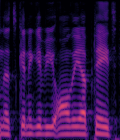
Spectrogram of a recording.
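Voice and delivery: usual speaking voice

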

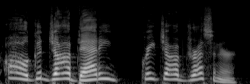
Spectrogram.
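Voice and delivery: high, exaggerated mock praise; gushing older cashier. Checker congratulating a dad on dressing his daughter, patronizingly delighted. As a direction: praise him like a small child, imitating the lady. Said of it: "She goes".

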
